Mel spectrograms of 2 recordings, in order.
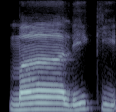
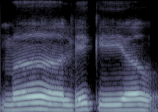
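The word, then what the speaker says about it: مَالِكِ: Jangan ana dengarnya antum lebih ke maiki yaumiddin. Agak mengarah ke huruf E tadi ya. Hati-hati. Maka lebih disempurnakan lagi pengucapan ee harakat fathahnya. Maliki. Ma ma bukan maiki maiki yaumiddin.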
